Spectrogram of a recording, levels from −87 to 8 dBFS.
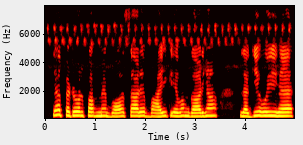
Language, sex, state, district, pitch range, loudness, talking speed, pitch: Hindi, female, Bihar, Saran, 245-270 Hz, -16 LUFS, 145 wpm, 255 Hz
